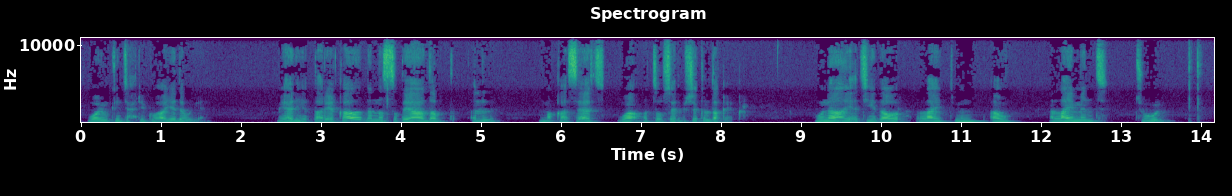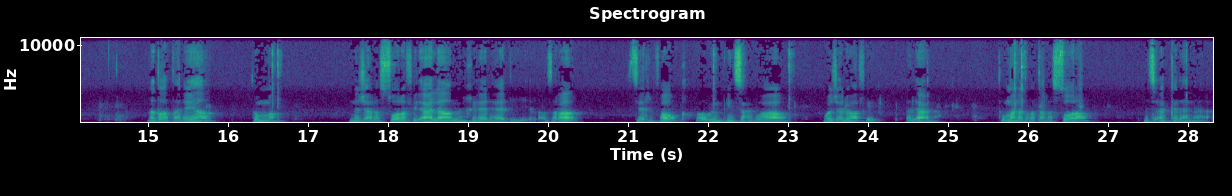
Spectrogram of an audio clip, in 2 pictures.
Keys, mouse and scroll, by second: 13.4 click, 16.0 click, 21.6-22.8 drag, 25.3 click.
